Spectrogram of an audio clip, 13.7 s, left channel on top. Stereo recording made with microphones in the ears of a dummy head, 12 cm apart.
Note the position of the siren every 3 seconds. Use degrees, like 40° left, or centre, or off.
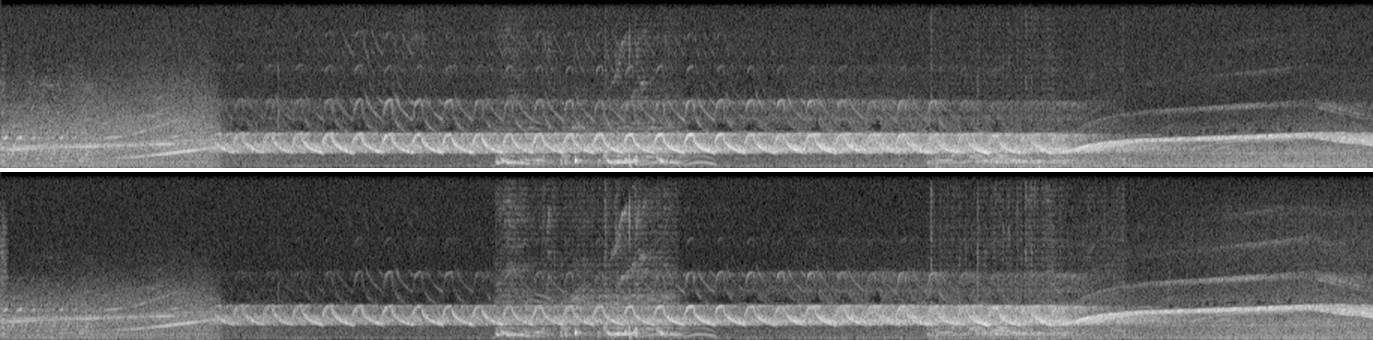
50° left, 40° left, 20° left, 20° right, 50° right.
